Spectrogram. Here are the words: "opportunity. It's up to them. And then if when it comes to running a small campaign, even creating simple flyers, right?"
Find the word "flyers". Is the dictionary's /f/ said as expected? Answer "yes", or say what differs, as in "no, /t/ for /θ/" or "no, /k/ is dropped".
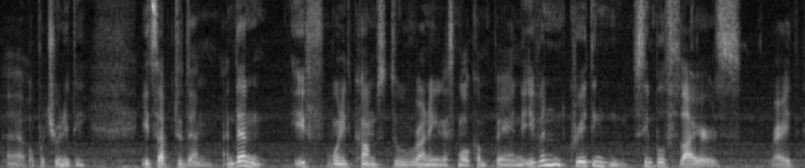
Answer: yes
